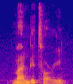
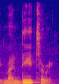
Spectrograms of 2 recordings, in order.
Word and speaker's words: mandatory: word mandatory for example in some englishes people say mandatory while in others people say mandatory stress is placed at a different point in the word and it's the same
